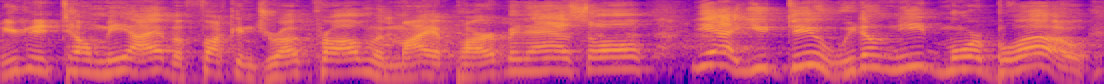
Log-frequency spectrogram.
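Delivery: hammed-up furious flashback quarrel; drug-fuelled rant. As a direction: yell it like a coked-up roommate. Retold cocaine argument flashback.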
